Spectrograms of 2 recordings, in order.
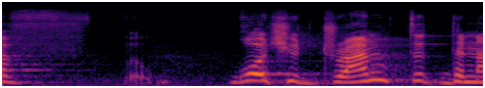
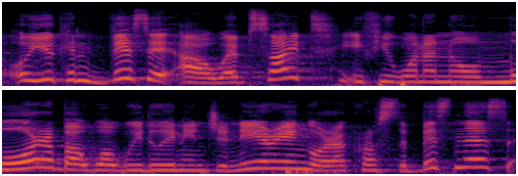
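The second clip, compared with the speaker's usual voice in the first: ordinary talk, nothing marked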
